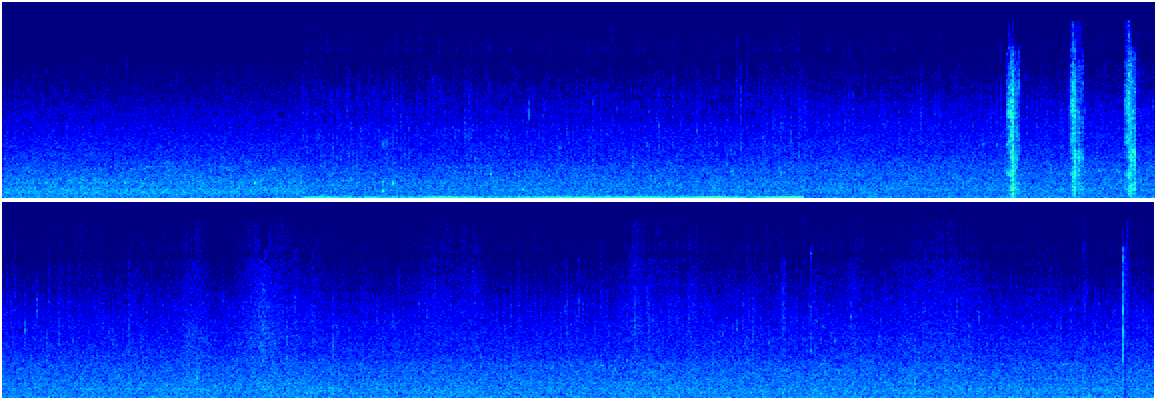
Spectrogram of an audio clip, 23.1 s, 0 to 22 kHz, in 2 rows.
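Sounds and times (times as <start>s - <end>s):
light rain falling: 0.0s - 23.0s
low steady hum: 3.0s - 12.4s
sharp clicks: 10.0s - 11.4s.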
